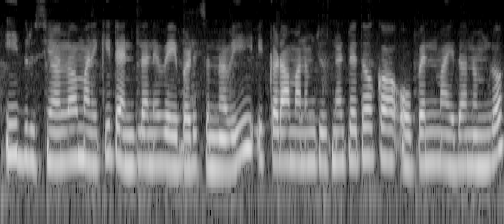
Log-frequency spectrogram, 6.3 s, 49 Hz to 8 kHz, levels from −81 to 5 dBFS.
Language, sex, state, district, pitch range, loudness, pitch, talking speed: Telugu, female, Andhra Pradesh, Chittoor, 190-210 Hz, -16 LUFS, 200 Hz, 125 wpm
